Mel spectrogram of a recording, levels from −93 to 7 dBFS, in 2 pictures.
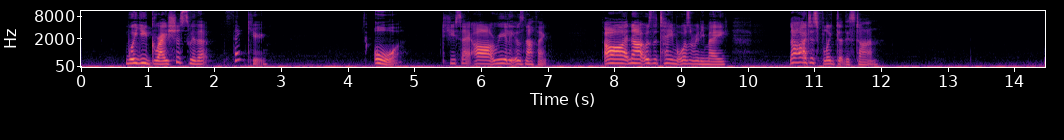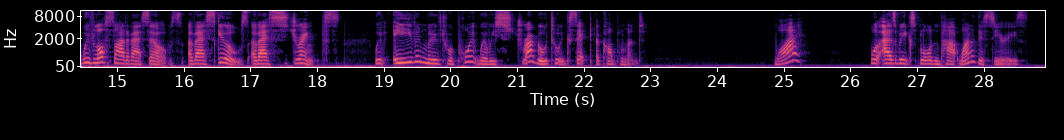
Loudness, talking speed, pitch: -29 LUFS, 145 wpm, 180 Hz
